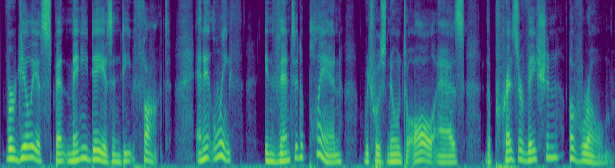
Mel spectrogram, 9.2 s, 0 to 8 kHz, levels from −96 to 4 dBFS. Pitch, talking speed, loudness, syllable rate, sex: 145 Hz, 150 wpm, -18 LUFS, 4.0 syllables/s, male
